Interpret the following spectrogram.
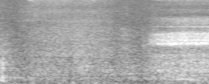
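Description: A man breathing out, a steady hissy exhale that starts about one and a half seconds in, after a moment of faint room noise.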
